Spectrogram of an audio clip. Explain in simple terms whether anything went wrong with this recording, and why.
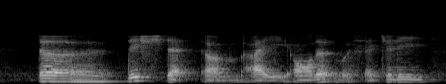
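Nothing went wrong here; no faults can be heard.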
